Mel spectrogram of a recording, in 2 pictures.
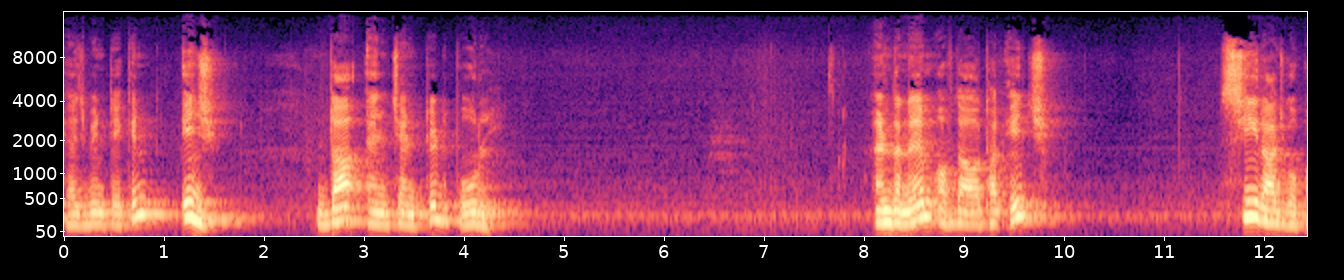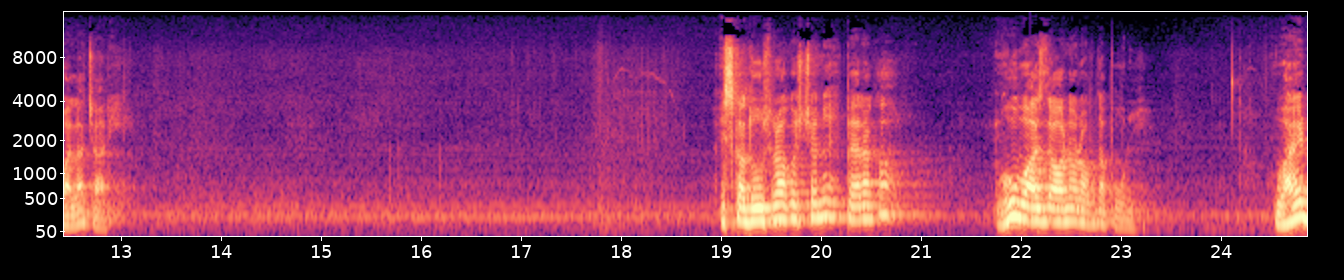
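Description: A middle-aged man reads aloud close to a microphone, in calm phrases with long pauses.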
